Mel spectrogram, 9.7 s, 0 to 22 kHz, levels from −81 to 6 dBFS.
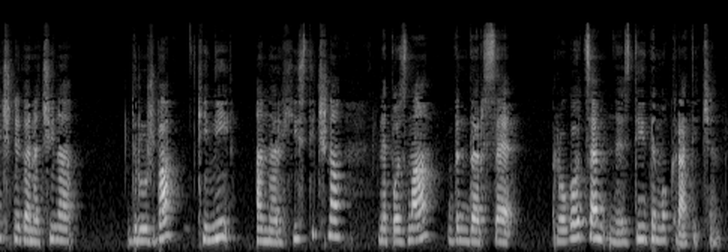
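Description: Throughout the speech, the treble sounds gritty and lispy on s sounds, likely from HE-AAC compression rebuilding the highs by copying lower bands upward, which fits a bitrate near 20 kbps.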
